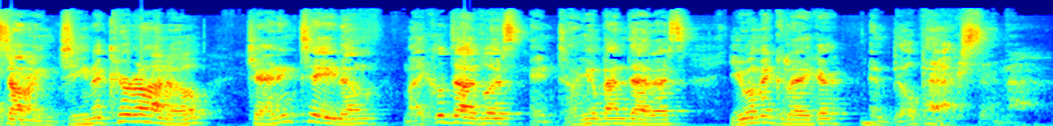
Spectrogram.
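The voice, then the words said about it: Put-on Scottish accent. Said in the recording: “try to go with a Scottish accent while saying Ewan McGregor”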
